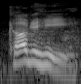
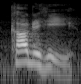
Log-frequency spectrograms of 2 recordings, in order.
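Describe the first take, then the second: First: The name begins with a throaty K-like sound. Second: The same.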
